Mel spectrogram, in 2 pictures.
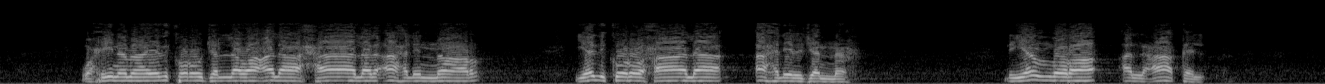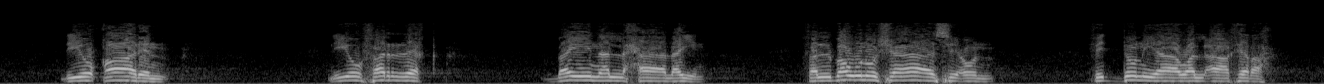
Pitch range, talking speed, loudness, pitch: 150-175 Hz, 50 wpm, -24 LUFS, 165 Hz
